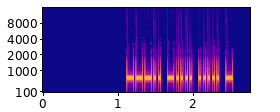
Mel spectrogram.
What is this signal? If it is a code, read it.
Morse code, heard as a keyed tone, about 40 wpm, 700 Hz. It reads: 865T
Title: Common Cut Numbers - 4-Digit 40wpm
